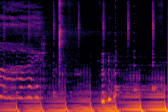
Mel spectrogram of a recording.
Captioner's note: laughs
